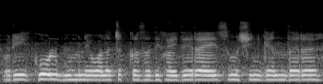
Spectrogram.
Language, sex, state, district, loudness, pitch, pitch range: Hindi, female, Haryana, Jhajjar, -13 LUFS, 215 Hz, 210-220 Hz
